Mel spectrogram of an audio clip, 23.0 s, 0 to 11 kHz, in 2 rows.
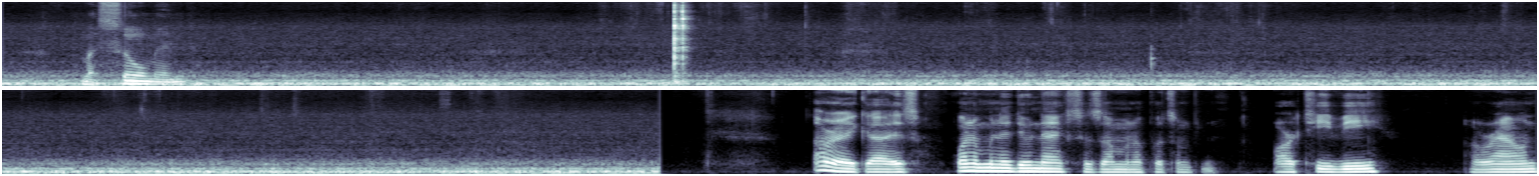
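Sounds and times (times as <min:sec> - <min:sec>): steady low hum: 0:00.0 - 0:16.5.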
